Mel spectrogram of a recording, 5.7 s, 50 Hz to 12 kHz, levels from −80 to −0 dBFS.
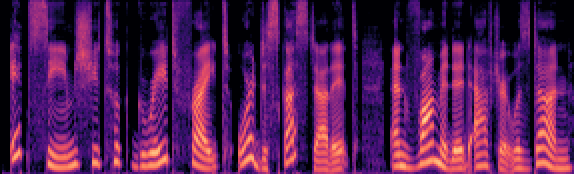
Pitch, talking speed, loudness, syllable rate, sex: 225 Hz, 165 wpm, -19 LUFS, 3.9 syllables/s, female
